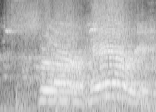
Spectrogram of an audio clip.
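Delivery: loud, drawn-out exclamation; triumphant guess. Acted. Guesser solves the mimed clue of which knight, triumphant. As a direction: stretch both words and call them out.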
